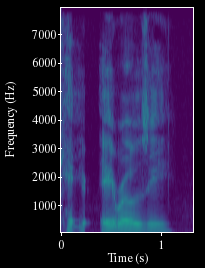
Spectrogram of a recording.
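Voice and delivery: weepy voice, speaking through tears. Retelling a call from a producer who was in tears, imitating Owen crying. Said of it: "are you are you crying?".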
